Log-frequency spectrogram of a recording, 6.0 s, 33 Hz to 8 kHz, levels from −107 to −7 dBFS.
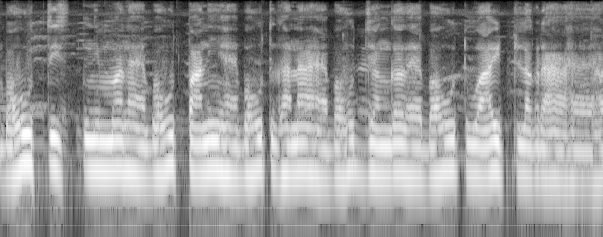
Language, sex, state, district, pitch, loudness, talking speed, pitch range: Hindi, male, Bihar, West Champaran, 140 Hz, -17 LUFS, 180 wpm, 130-150 Hz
